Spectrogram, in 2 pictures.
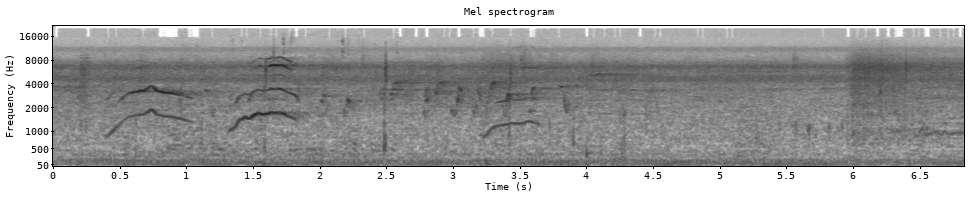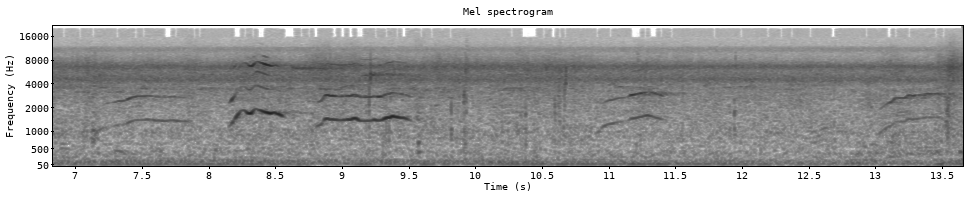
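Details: Scattered rising-and-falling tonal calls from monkeys, spaced at irregular intervals of one to two seconds, heard over a persistent low droning background noise.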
